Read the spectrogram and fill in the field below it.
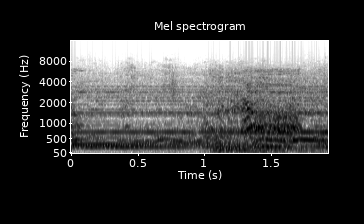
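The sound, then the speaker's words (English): Caged dogs bark and snarl in a tense, overlapping commotion as a tiger named Sultan paces toward their cage, steady for the whole moment, with a sustained tonal hum running underneath. “puts down his axe as he hears the dogs”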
